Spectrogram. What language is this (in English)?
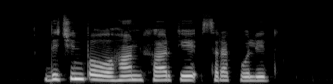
Pashto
